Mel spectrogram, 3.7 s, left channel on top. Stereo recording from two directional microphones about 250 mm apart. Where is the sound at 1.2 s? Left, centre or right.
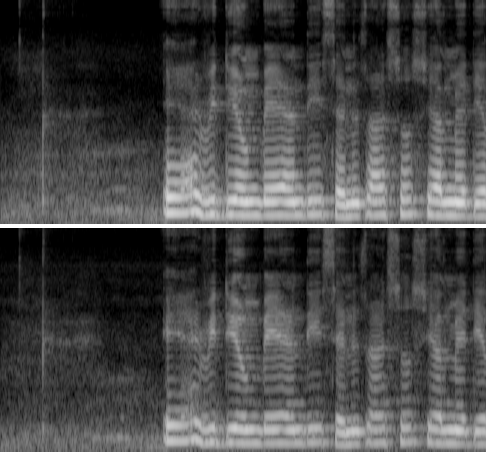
Centre.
